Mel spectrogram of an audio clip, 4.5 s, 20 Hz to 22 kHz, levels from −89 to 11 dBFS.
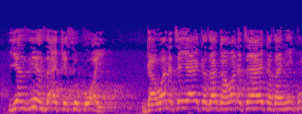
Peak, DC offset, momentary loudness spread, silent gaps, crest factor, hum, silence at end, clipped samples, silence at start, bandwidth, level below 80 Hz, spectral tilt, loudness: -8 dBFS; under 0.1%; 7 LU; none; 14 dB; none; 0 s; under 0.1%; 0 s; 8.4 kHz; -58 dBFS; -4 dB/octave; -22 LUFS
